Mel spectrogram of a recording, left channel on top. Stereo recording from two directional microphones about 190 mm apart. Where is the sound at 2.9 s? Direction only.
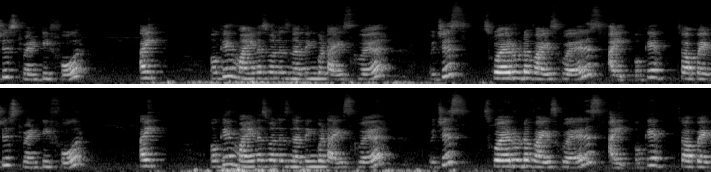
15° right (ahead or behind).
